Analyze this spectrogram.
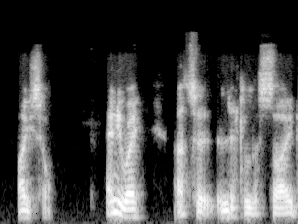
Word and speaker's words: ISO: So he said it's the International Organization of Standards, but in Ireland, they kind of call it ISO. But the true pronunciation is ISO.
